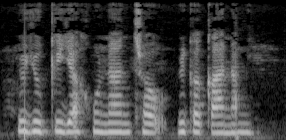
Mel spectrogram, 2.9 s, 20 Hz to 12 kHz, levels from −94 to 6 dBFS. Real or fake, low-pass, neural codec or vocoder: real; 10.8 kHz; none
